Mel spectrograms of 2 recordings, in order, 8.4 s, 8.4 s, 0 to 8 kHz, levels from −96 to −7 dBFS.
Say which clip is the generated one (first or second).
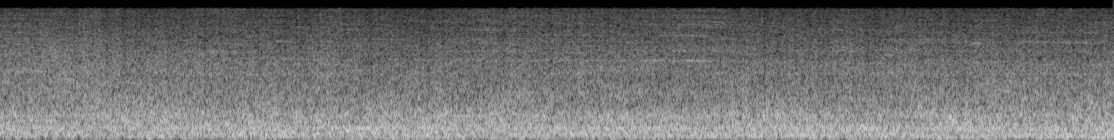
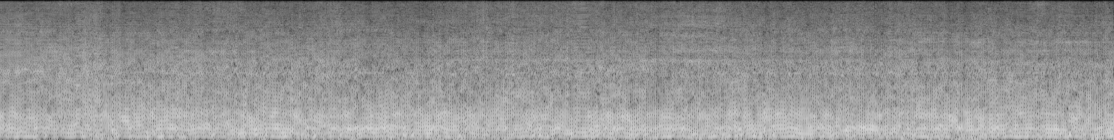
second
